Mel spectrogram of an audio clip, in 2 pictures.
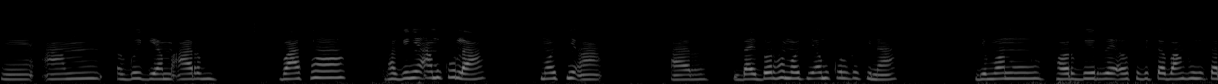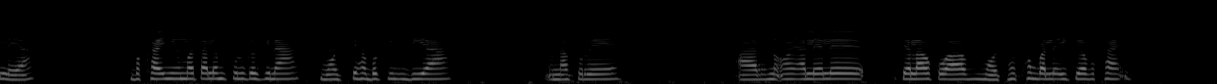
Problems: low volume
